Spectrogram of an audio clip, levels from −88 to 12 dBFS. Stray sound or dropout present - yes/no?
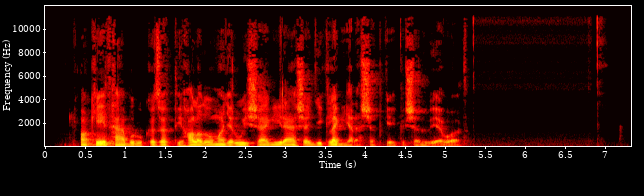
no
